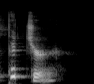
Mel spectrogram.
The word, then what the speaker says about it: picture: Um, but typically that T in the middle is going to sound like a CH. And URE is going to sound like ER. Picture, picture, picture, picture, with the accent on the first syllable.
